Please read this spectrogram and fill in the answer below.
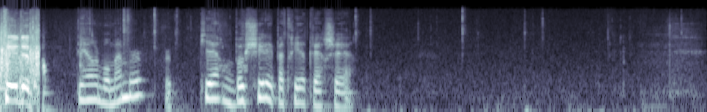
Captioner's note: applause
